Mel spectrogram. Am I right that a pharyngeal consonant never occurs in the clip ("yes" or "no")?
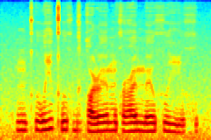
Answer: no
